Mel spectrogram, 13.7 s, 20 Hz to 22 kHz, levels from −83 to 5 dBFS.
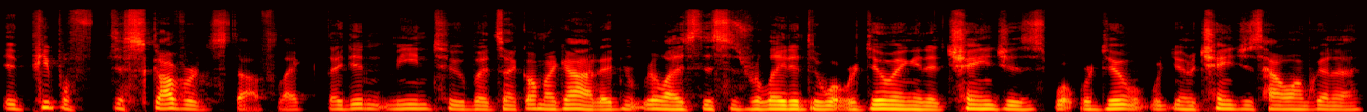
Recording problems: wrong speed, natural pitch; too slow; 0.6 times normal speed

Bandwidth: 15 kHz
